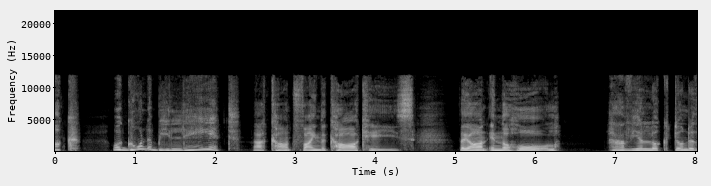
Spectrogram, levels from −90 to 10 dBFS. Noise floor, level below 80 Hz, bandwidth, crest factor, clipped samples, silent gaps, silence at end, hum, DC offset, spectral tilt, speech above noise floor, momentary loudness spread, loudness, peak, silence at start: -77 dBFS; -58 dBFS; 12 kHz; 18 dB; under 0.1%; none; 0 s; none; under 0.1%; -5.5 dB/octave; 55 dB; 12 LU; -23 LUFS; -6 dBFS; 0 s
